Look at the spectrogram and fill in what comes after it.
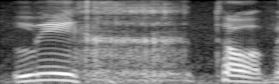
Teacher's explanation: we can hear that it has that throaty ch sound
